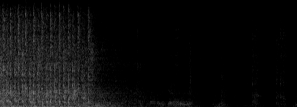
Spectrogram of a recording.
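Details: Diesel engine in a cheap recovery truck, first start after refitting: loud start with heavy regular thumping about four per second, like a helicopter, then fades; injectors damaged when refitted after seal replacement, knocking.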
